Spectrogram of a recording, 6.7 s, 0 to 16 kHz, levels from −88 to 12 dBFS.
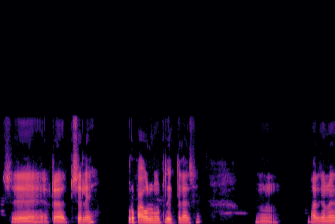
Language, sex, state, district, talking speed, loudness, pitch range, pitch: Bengali, male, West Bengal, Paschim Medinipur, 100 wpm, -19 LUFS, 125-185 Hz, 135 Hz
